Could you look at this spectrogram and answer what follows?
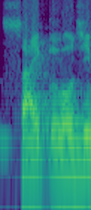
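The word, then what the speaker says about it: psychology: होता है मनोचिकित्सक साइक मस होता है मानसिक साइकोलॉजी मस होता है मनोविज्ञान साइको थेरेपिस्ट का मतलब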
